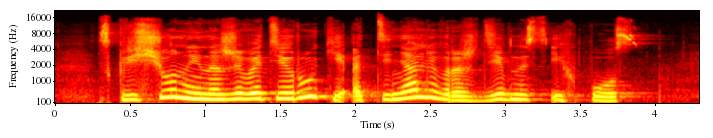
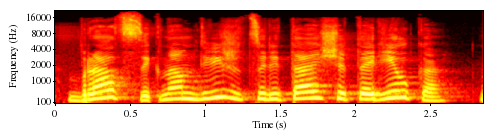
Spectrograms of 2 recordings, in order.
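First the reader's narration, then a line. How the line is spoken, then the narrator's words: Excited exclamation. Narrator (Russian): Не менее возбужденно воскликнул Роман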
